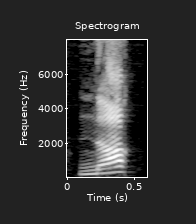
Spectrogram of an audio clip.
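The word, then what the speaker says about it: knock: 것 같아요 나 여기선 악이라는 것은 이렇게 일어 시작하는데 k 는 묵음 잊어선 나 아 나 썸띵 악수하게 되면요 나 예를 들어 서 이런거죠 특히 의 배 관련되서 이야기할 때 낙 썸띵 어 중단하다 중간에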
